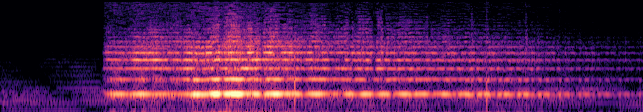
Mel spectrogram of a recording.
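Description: Ghostly howling, meant as a woman imitating a ghost to frighten children in the dark, starts after a brief quiet opening as one long, steady, siren-like tone that stays loud until the end.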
